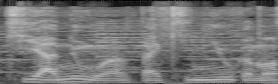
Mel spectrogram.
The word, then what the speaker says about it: Keanu: anglaise hawaïenne et chinoises son nom qui normalement se prononcent keanu un pack in your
